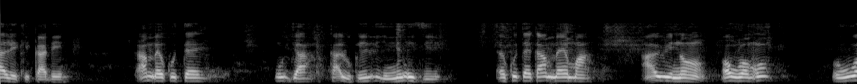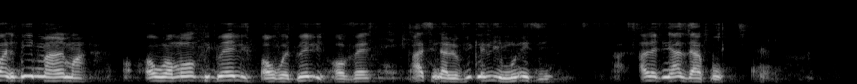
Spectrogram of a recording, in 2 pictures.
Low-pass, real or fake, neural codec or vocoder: 7.2 kHz; fake; codec, 16 kHz, 4 kbps, FunCodec, trained on Chinese and English, 50 frames a second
